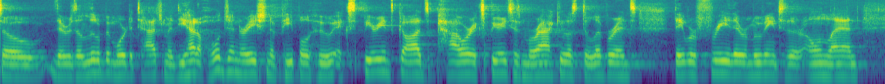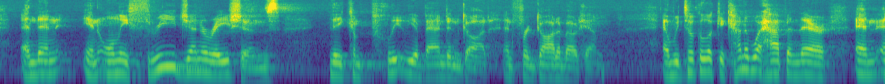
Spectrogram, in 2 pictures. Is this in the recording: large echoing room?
yes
